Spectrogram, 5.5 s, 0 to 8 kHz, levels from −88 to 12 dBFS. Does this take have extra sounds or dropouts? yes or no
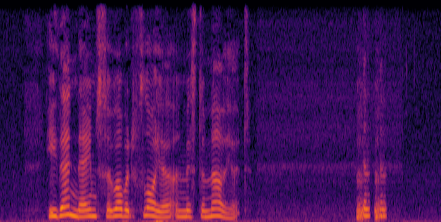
yes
